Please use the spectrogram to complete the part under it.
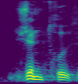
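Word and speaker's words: Zheng He: Gentreux, c'est ça. C'est la prononciation. – Mais, euh, qui, se, qui, se, lit Zen e. c'est pour ça que je n'arrivais pas à le prononcer, et qui est un amiral qui aurait pu découvrir le monde si l'empereur de l'époque n'avait l'avait pas arrêté.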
